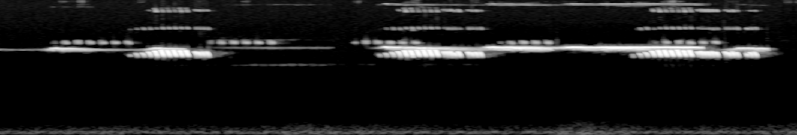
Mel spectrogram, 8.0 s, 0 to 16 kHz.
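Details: Autumn chorus of bell crickets and crickets, recorded in Narita, Chiba Prefecture, Japan, with a TASCAM Portacapture X8; bright pulsed chirps and a long sustained high trill blend together, swelling loudly through the second half.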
